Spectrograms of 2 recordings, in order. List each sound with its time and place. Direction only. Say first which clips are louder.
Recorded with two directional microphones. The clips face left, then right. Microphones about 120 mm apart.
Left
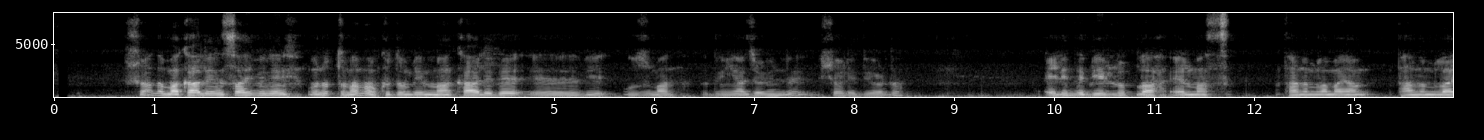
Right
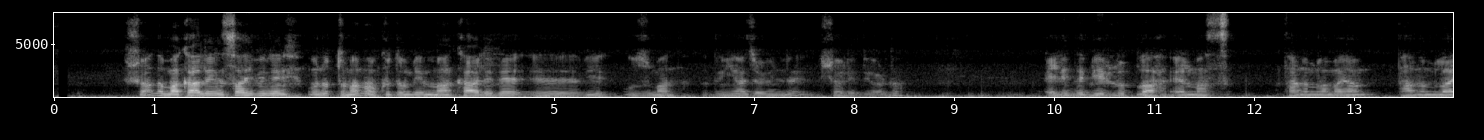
0.7 s speech: left 6 dB; 45° left (ahead or behind)
9.9 s speech: left 12 dB; 50° left (ahead or behind)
